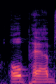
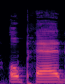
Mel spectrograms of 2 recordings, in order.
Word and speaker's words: OPEB: what is this thing, OPEB? Some of them mispronounce it as OPED and other things, but the easiest way to think about it is that it is health insurance for municipal employees.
